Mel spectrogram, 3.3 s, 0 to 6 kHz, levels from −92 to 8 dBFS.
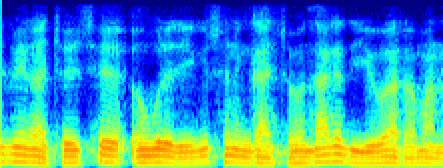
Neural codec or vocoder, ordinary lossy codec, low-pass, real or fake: codec, 24 kHz, 0.9 kbps, DualCodec; AAC, 24 kbps; 5.4 kHz; fake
